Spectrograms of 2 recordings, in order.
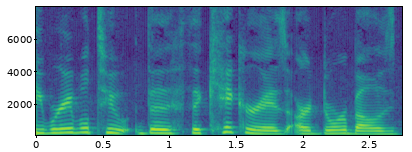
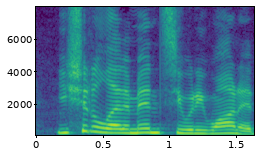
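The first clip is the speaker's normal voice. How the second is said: quick, sarcastic tone; 3 semitones higher than usual. Speaker reads out a text from their mom, imitating mom's sarcastic text. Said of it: "like sarcastically".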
